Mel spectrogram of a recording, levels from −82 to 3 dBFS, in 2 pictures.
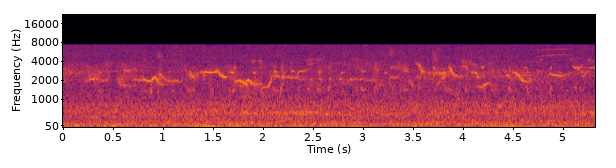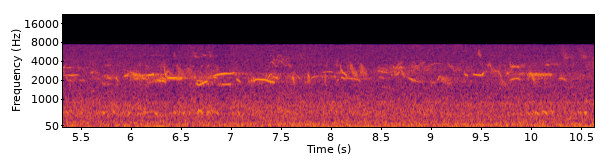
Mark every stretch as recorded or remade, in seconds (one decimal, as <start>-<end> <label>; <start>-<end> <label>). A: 0.0-4.6 remade; 4.6-5.4 recorded; 5.4-6.3 remade; 6.3-9.5 recorded; 9.5-10.6 remade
